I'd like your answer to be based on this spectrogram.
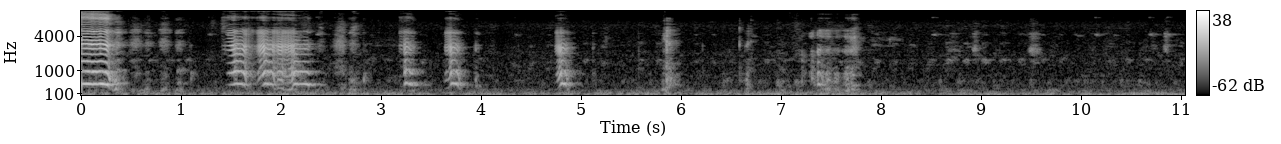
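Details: Newborn baby boy's first cries after birth: several high, strained crying bursts with pauses between them.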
